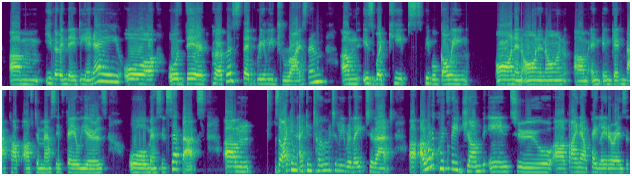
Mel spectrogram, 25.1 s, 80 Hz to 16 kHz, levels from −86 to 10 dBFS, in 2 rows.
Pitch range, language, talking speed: 180-220 Hz, English, 145 wpm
